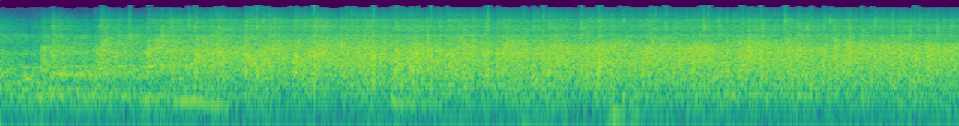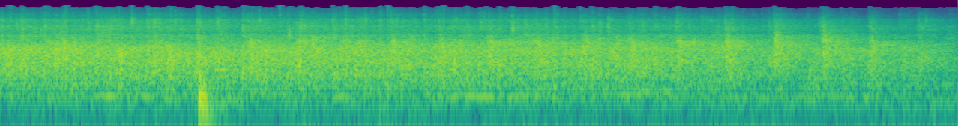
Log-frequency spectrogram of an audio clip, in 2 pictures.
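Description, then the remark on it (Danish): Sustained applause from an audience, a dense, steady wash of many hands clapping at an even loudness for about thirteen seconds, with no voices standing out. “Det her klappen, det siger mere om jer, der gør mig.”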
